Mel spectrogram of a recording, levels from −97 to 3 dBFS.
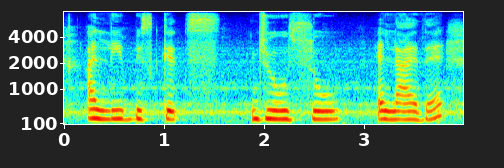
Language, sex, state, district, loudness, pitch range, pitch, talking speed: Kannada, female, Karnataka, Bangalore, -15 LUFS, 205-225 Hz, 215 Hz, 75 wpm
